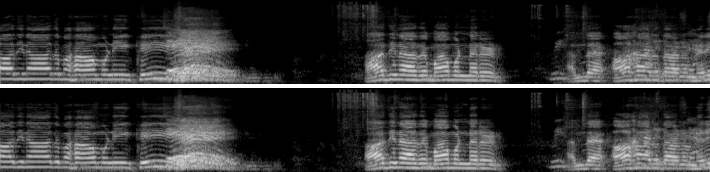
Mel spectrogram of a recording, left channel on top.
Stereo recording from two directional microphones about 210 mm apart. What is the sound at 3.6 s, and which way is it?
A man's voice, 10° left (ahead or behind).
